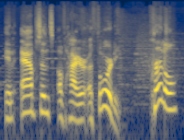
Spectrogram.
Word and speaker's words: colonel: Colonel has that weird pronunciation because it comes from the Italian word colonel, meaning column of soldiers. But English speakers messed up the pronunciation over time and here we are.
